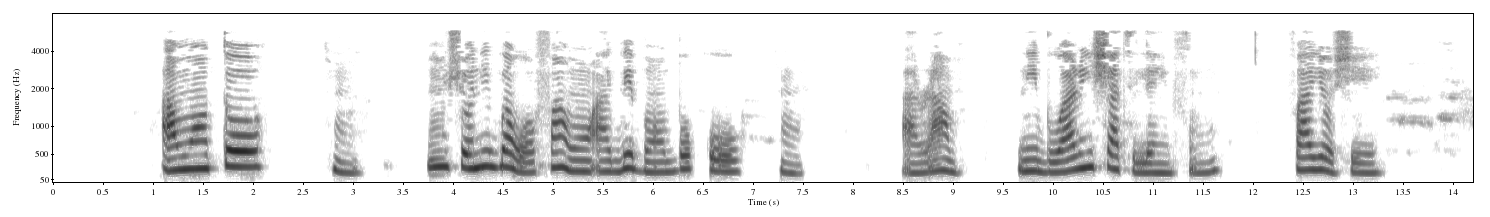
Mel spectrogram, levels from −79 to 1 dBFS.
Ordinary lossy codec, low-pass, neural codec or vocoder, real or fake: MP3, 24 kbps; 7.2 kHz; none; real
